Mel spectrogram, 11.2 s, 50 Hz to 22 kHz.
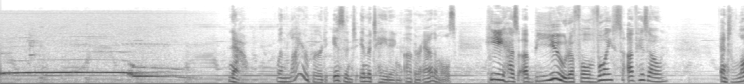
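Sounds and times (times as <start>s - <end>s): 
dingo barking and howling: 0.0s - 5.8s
speech: 3.4s - 10.1s, 10.8s - 11.1s.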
